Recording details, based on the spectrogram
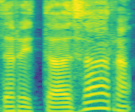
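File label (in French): sarra daretu à a, Corsican, Rocca (sud); Corse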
